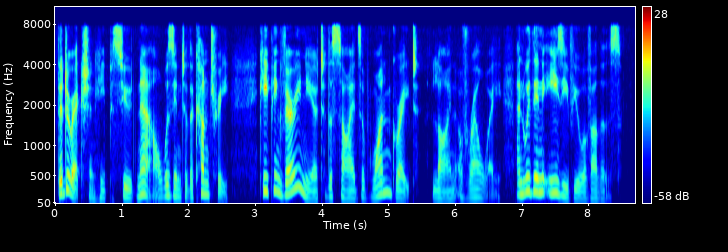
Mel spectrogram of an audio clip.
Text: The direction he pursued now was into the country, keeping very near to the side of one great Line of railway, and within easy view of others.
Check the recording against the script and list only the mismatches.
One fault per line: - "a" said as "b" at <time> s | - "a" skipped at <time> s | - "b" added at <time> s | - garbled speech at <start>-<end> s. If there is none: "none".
- "side" said as "sides" at 4.2 s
